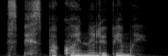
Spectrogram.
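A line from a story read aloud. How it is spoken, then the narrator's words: Tender whisper. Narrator (Russian): прошептала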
